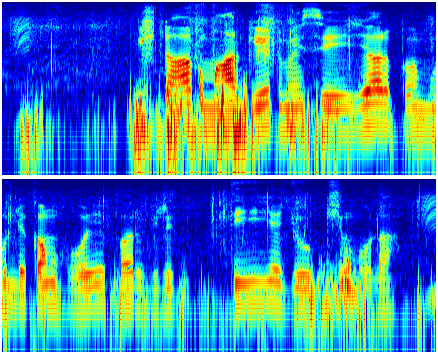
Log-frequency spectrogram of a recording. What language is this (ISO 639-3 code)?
bho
